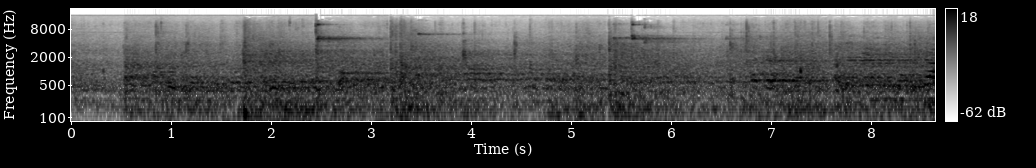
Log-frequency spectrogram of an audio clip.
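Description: Futsal game sounds in a sports hall: the ball being kicked and bouncing on the court floor in sharp thuds, players calling out, and a few short high squeaks, typical of shoes on the court.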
